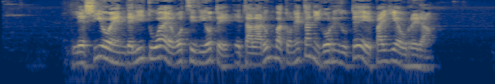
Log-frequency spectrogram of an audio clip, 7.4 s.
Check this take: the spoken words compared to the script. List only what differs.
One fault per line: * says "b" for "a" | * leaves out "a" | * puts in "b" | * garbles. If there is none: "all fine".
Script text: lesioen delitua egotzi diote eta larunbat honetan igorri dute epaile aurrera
all fine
